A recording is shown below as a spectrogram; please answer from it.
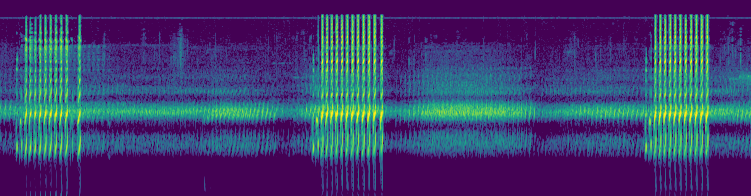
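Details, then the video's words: Eastern gray tree frogs calling at a vernal pond in Michigan, spring or summer: a nearby frog gives loud, rapid pulsed trills lasting under a second, repeated about every four seconds, over a continuous droning chorus of many frogs. "Eastern Gray Tree Frog Vocalizing"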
